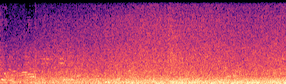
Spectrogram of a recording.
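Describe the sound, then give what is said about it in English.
Steady ocean surf washes continuously onto a beach, a broad, hissing roar that swells slightly over several seconds, with a hint of wind buffeting. The beach is where the US–Mexico border wall runs into the ocean, around noon. “One day about noon, we went to the beach to see where the border wall runs into the ocean.”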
